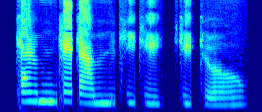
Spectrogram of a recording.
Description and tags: FrankenFurby DumDeDumDeDeDeDo
Samples from a FreakenFurby, a circuit-bent Furby toy by Dave Barnes.
circuit-bent, electronic, freakenfurby, furby, glitch, toy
